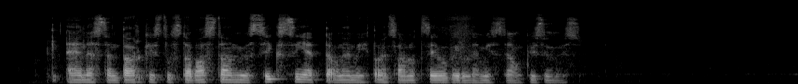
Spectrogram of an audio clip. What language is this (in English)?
Finnish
